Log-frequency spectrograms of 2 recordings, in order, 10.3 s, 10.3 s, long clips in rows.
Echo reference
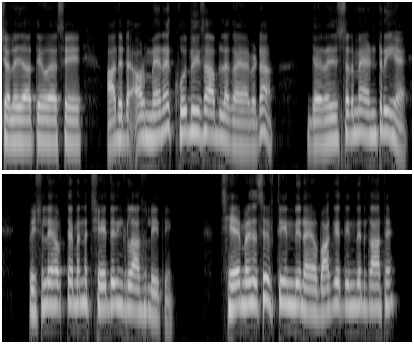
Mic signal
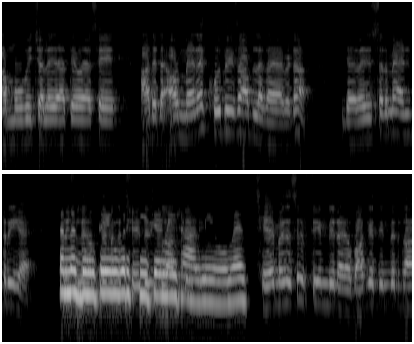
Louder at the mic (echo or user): user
